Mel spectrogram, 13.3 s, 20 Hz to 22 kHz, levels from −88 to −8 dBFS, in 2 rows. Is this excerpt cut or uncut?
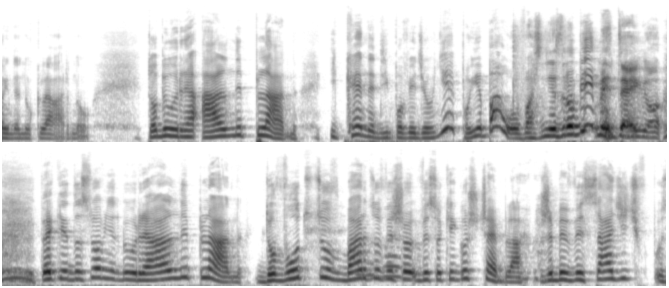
cut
